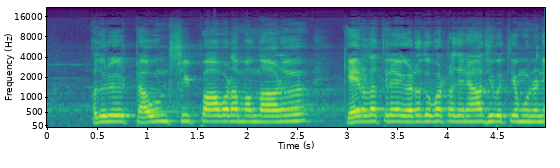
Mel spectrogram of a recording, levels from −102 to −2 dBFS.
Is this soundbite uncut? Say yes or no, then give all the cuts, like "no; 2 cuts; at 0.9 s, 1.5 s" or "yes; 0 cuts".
yes; 0 cuts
